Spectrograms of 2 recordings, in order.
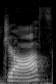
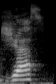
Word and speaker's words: Geoff: My husband's name is Joff, which is spelled G-E-O-F-F, Jeff. – Oh, cool. – So it's like, we do this whole thing. I'm like, call Joff. Like, and then she's like, Jeff, blah, blah, blah.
